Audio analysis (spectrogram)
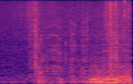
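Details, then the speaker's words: Chevrolet Lacetti that struggles to start cold (owner suspects a fuel problem), here started slightly warmed up. Clicks, then a quick catch into a steady idle; normal warm start. "все зараз все добре"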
